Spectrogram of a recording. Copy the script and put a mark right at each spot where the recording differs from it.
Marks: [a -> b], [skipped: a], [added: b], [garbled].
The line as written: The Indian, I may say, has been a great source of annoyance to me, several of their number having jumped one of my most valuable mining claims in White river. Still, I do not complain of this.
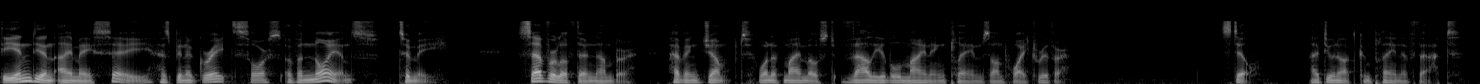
The Indian, I may say, has been a great source of annoyance to me, several of their number having jumped one of my most valuable mining claims [in -> on] White river. Still, I do not complain of [this. -> that]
